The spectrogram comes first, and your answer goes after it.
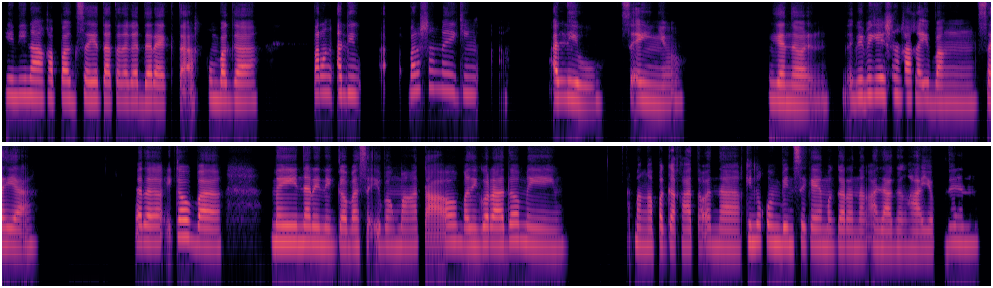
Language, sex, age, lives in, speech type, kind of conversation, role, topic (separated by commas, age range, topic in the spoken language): Filipino, female, 25-29, Philippines, conversation, unstructured, none, Ano ang mga benepisyo ng pagkakaroon ng alagang hayop sa isang pamilya?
